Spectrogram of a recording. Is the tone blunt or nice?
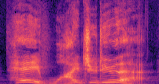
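nice. It is said in a nice tone.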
